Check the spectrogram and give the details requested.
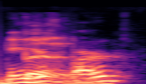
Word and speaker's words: Byrne: David Byrne. Why did I think that the E was pronounced?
